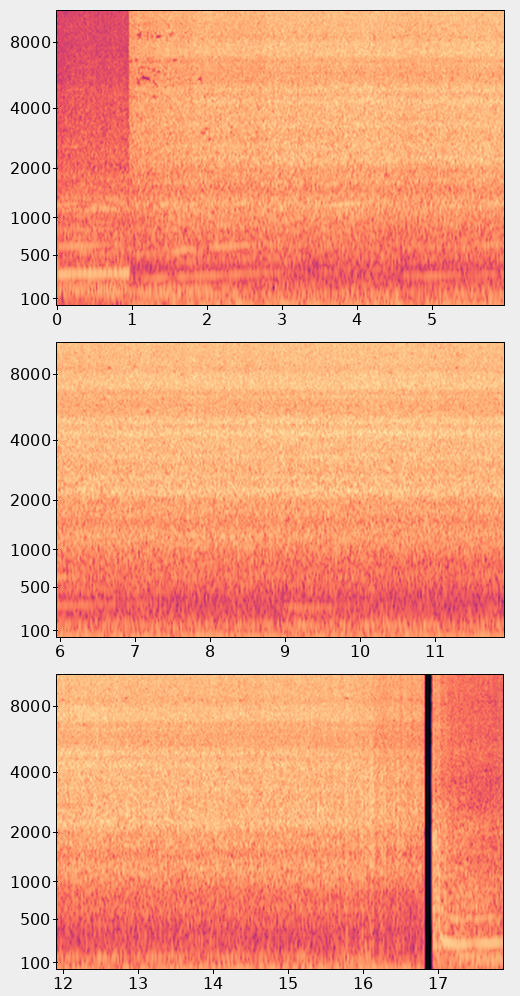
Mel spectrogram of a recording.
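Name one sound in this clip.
Wind and road noise rush loudly around a speeding car.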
